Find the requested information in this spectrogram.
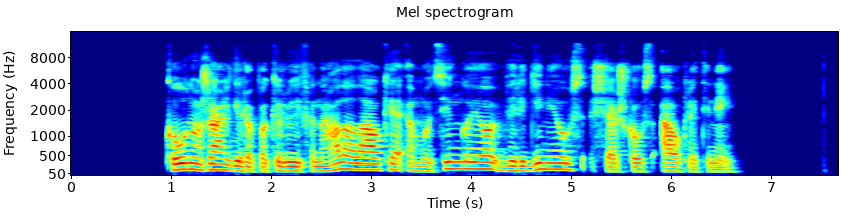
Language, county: Lithuanian, Klaipėda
